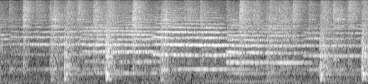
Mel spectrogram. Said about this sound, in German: Er wird von einem roten Feuerwehrauto überholt.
